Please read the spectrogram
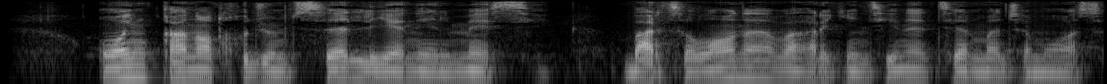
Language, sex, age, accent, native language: Uzbek, male, 19-29, Navoiy, Uzbek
